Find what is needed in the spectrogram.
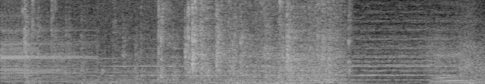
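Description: Cartoon sound effect of a railroad crossing barrier arm swinging down, a mechanical whirring that cuts off shortly before the end, over background music.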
